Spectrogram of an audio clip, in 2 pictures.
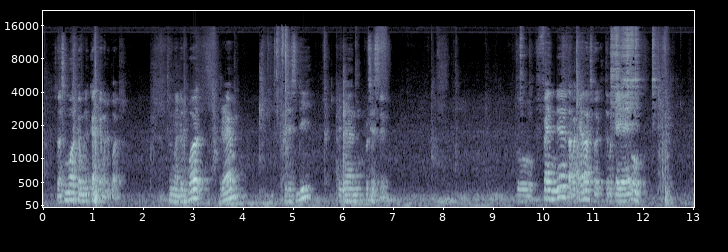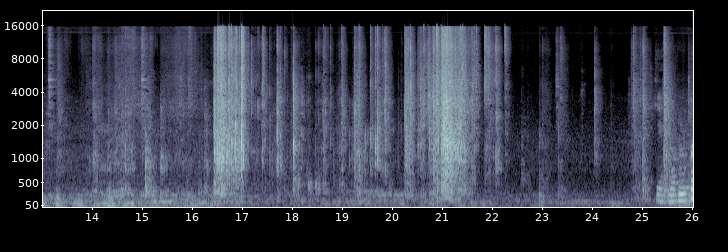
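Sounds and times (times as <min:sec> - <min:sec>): packaging rustling: 0:16.1 - 0:22.4, 0:24.7 - 0:25.6.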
